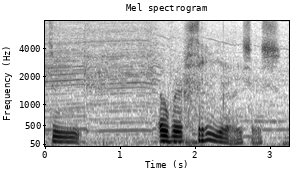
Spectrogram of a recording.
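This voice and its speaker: A man's voice: medium pitch, lively intonation, very slow, music in the background. A man casually commentating a live sim racing stream and chatting with viewers. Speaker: race commentator.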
